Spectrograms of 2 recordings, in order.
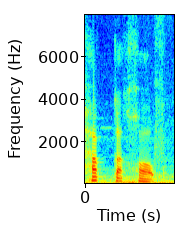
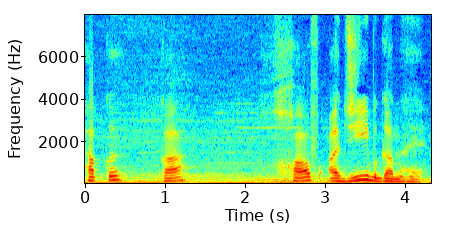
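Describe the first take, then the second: First: Said in the usual way. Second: Slow, word by word with pauses; slow dictation. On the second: Shown as a demonstration. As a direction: spell out हक का खौफ अजीब गम है for memorising. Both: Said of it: "एक जुमला आप लोग याद करके रखिएगा".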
